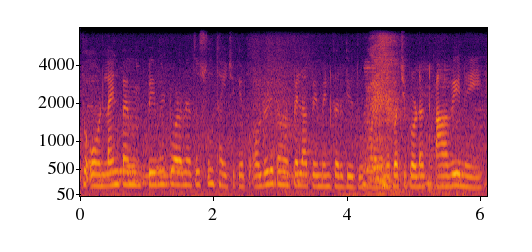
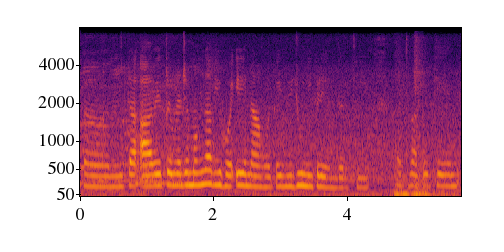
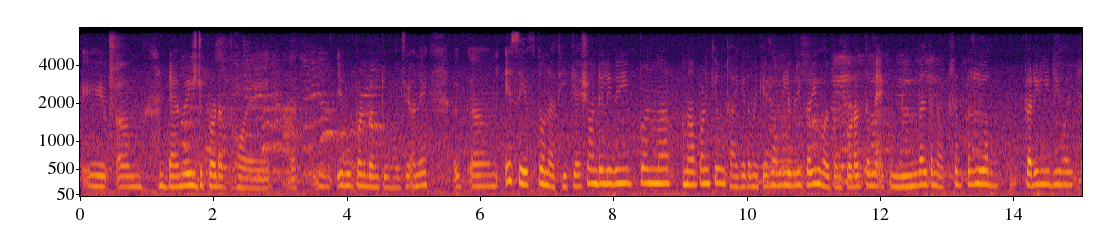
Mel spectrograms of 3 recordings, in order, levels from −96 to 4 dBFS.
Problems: background sounds at intervals, background conversations at intervals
